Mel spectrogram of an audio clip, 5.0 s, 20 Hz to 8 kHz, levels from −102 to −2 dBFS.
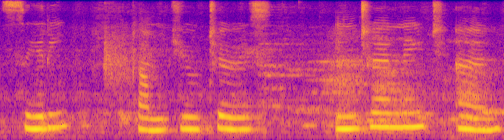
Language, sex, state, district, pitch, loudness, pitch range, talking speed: English, female, Andhra Pradesh, Sri Satya Sai, 265 Hz, -13 LUFS, 255-300 Hz, 50 wpm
